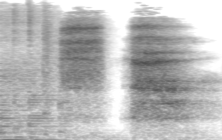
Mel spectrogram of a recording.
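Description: Film score music that stops about half a second in, followed by two audible breaths from a person, a short one and then a longer one.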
